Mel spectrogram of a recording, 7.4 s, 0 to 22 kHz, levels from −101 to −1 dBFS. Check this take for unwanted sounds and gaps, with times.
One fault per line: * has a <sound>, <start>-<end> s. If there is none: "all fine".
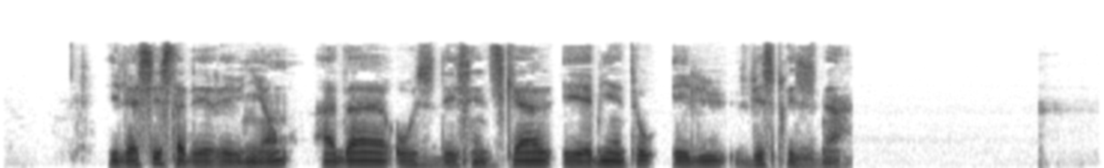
all fine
